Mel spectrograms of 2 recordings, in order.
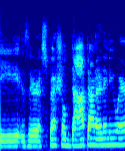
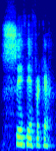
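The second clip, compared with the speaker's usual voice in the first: put-on South African accent; 4 semitones higher than usual. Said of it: "in a South African accent".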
